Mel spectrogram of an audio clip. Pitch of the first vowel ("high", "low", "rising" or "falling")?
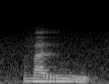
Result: high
